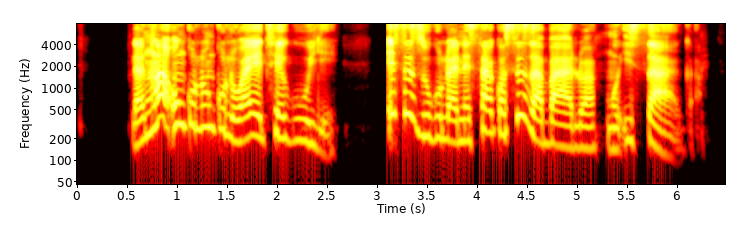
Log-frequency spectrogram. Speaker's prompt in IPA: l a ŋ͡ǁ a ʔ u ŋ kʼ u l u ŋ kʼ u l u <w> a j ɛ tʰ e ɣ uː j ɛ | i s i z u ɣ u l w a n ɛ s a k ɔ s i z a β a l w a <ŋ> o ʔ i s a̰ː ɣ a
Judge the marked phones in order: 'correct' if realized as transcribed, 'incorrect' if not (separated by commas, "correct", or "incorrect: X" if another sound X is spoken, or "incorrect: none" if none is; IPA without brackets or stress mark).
correct, correct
